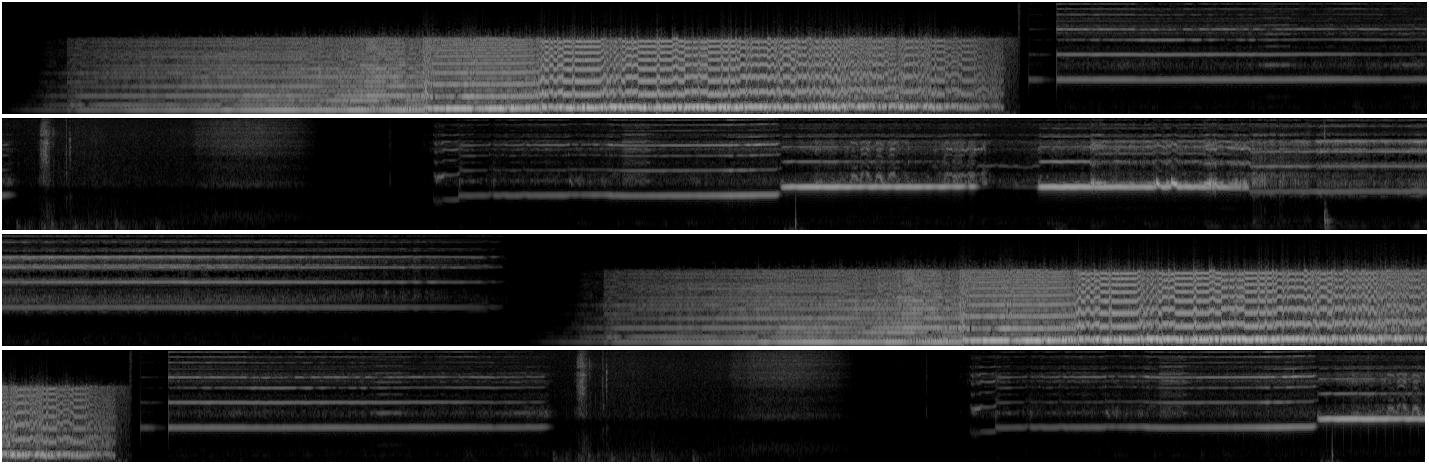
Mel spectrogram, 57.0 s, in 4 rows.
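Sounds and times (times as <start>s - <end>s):
audio feedback outdoors: 0.4s - 10.2s, 34.2s - 44.0s.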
